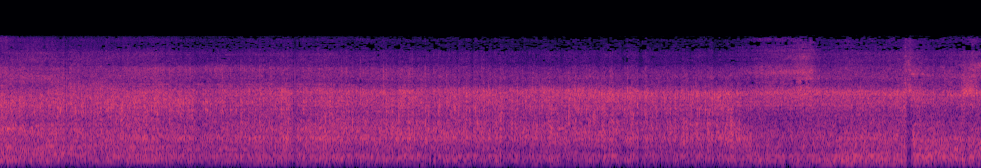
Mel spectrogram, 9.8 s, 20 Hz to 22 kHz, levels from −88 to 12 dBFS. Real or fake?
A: real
